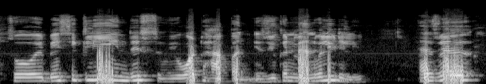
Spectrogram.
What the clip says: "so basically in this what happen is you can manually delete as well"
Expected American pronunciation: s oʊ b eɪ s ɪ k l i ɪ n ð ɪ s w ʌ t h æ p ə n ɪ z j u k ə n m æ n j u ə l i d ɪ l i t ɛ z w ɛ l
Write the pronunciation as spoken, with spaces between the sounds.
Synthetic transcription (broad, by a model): s oʊ b eɪ s ɪ k l i ɪ n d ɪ s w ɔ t h æ p ə n ɪ z j u k ə n m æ n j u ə l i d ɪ l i ɛ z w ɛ l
